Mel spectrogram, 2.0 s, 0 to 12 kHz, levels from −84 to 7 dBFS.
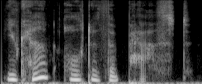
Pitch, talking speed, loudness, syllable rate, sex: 195 Hz, 150 wpm, -16 LUFS, 3.5 syllables/s, female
